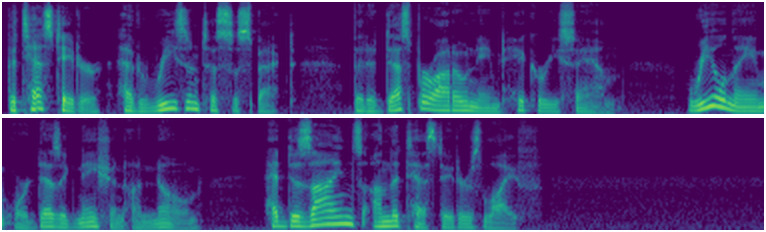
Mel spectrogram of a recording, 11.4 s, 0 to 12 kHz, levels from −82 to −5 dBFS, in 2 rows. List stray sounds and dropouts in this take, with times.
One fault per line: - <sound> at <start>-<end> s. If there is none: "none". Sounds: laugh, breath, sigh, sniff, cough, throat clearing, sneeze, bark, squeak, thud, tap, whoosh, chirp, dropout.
none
